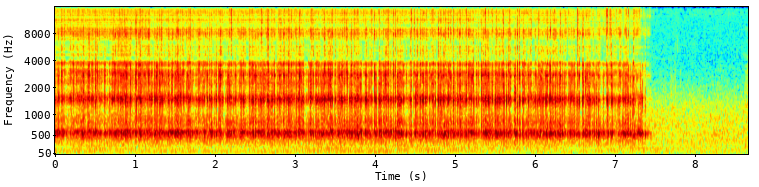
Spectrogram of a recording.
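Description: A long, loud slurp through a drinking straw from a plastic cup, steady with a rough, fluttering rasp, cutting off suddenly near the end.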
